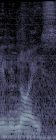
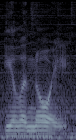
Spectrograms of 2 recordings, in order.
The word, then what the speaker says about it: Illinois: Outra, Illinois, não é Illinois, é Illinois. O Arkansas aqui também não pronuncia o S.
